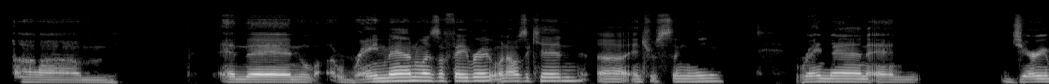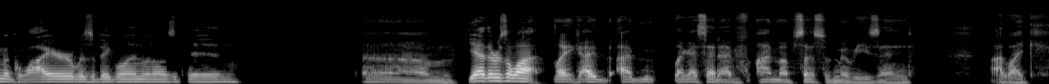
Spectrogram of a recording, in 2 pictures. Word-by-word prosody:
Um, 105 -3 -6 1.0
and 120 0 -3
then, 115 -1 +6 0.2
uh, - - -10
Rain 125 +7 -2
Man 165 +2 +7
was 170 -2 +3
a 165 - -1
favorite 165 +2 +2
when - - -2
I - - +1
was 155 0 -1
a - - -7
kid, 165 +1 -1 0.3
uh, 125 0 -2
interestingly, 135 +2 -5 0.7
Rain 135 +2 -1
Man 130 -1 +3
and 115 -2 -5 0.9
Jerry 125 +5 0
Maguire 120 0 0
was 120 -1 -3
a - - -8
big 120 0 -4
one 120 0 -2
when 120 0 -3
I - - -1
was 115 0 -5
a 115 +1 -14
kid. 115 +1 -7 1.2
Um, 100 -6 -11
yeah, 155 +1 +8
there 160 +1 +5
was 160 0 +2
a 160 - +7
lot, 145 -1 +8
like - - -1
I 125 0 +3 0.2
I'm 110 0 -5 0.2
like 110 - -6
I 115 - -4
said, 110 - -4
I've 100 -6 -9
I'm 110 -1 -7
obsessed 100 -4 -5
with 90 - -13
movies 85 -3 -10
and 75 +2 -12 0.8
I - - -6
like 80 0 -8
120 Hz, 145 wpm, -22 LUFS, 110-135 Hz, 1.2 s, yeah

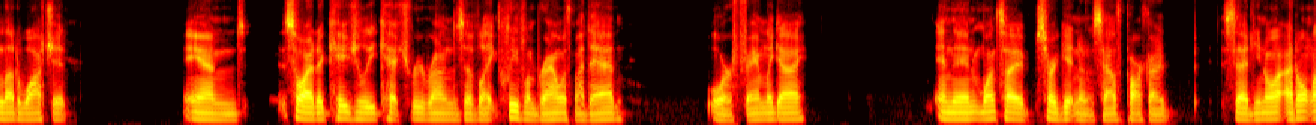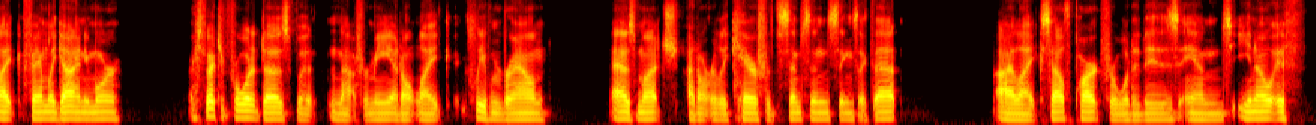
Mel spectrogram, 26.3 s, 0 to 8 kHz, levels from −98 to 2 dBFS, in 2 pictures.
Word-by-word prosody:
allowed 105 0 +1
to 105 - -6
watch 105 +1 -1
it - - -5 1.2
and 100 -3 0 0.4
so 120 -2 +8
I'd 110 0 +5
occasionally 110 0 -1
catch - - -3
reruns 105 -2 -2
of, 105 -2 -3
like, 100 - -2
Cleveland 105 -6 -2
Brown 100 +1 +1
with 105 - -3
my 95 0 -5
dad, 105 +2 -1 0.9
or 90 -2 -1
Family 100 +4 -3
Guy 105 +1 +1 1.3
and 110 -2 0
then 110 0 +1
once 115 +1 +1
I 105 -3 +4
started 105 -3 +3
getting 110 -2 -1
into 90 -2 -6
South 95 +2 +2
Park, 100 -1 -2
I 90 0 -3 0.6
said, 100 -3 +2
"You 105 - -3
know 105 0 +2
what? 110 - +3
I - - +5
don't 120 0 +1
like 115 -2 +1
Family 115 0 +1
Guy 115 +1 +5
anymore." 110 0 -2 0.7
I - - -13
respect - - +2
it - - -12
for 130 - -1
what 125 0 +5
it 115 - -8
does, 105 -1 +3
but - - -7
not - - -5
for 95 - -7
me. 100 +1 -2
I - - -2
don't 100 +1 -1
like 95 -2 -3 0.2
Cleveland 105 -5 -3
Brown 105 0 0 0.6
as 115 -2 +3
much. 110 0 0
I - - +2
don't - - -2
really 100 -2 -4
care 105 -2 +1
for - - -3
The - - -16
Simpsons, 105 -1 +1
things 105 0 -4
like - - -7
that. 115 0 +1 1.0
I - - +4
like 95 -1 0
South 110 0 +5
Park 115 0 +3
for 95 - -4
what 95 0 -4
it 95 +1 -8
is, 100 0 0
and 100 -1 -2
you 115 -3 -2
know, 115 0 +3
if 115 -1 -2
105 Hz, 180 wpm, -26 LUFS, 100-110 Hz, 1.3 s, so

